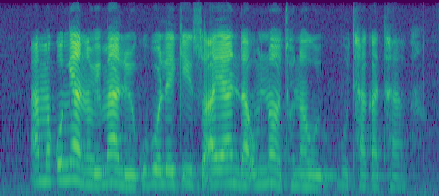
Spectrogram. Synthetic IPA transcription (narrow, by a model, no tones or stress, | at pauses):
amakʼɔɲanawɛmalijokʼuɓɔlekʼiswaːjandʱaum̩nɔtʰɔnawuɓutʰakʼatʰaːk̬ʼḁ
